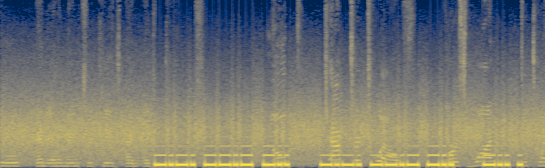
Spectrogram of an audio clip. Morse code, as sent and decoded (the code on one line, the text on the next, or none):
-.-. --.- -.. / -.-. --.- -.. / -.. .
CQD CQD DE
